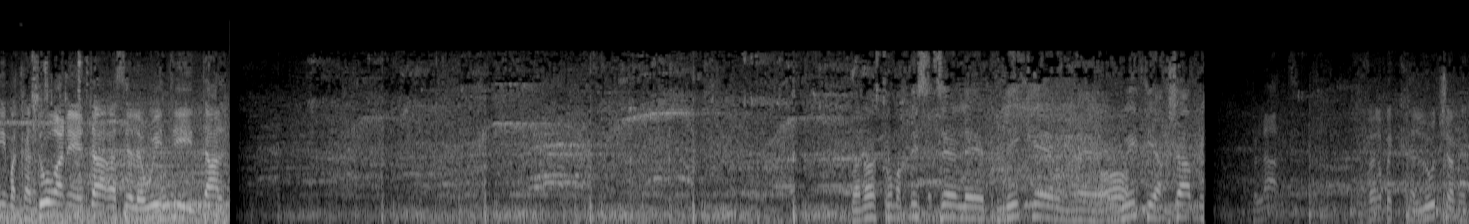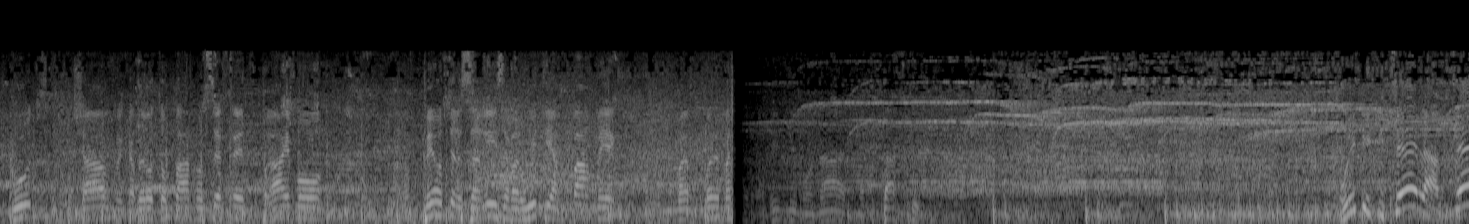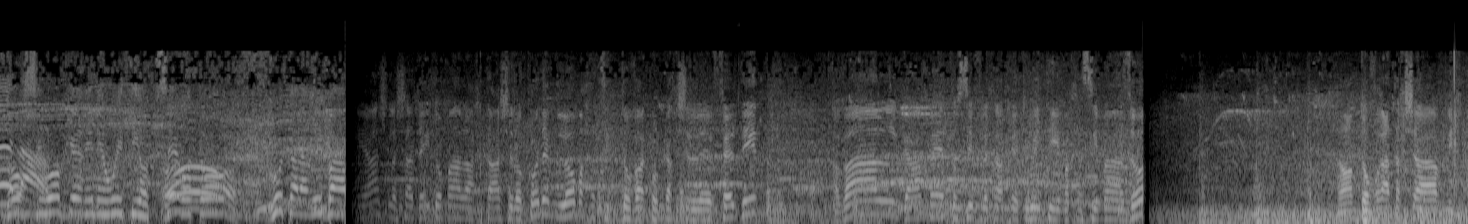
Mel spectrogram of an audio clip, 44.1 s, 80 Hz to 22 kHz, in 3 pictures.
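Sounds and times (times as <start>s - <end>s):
arena crowd noise: 0.0s - 40.9s.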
